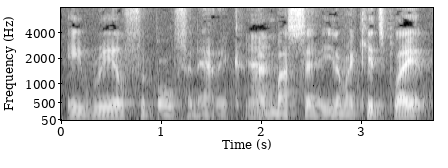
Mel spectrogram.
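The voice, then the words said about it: American accent. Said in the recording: “I have an American accent”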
